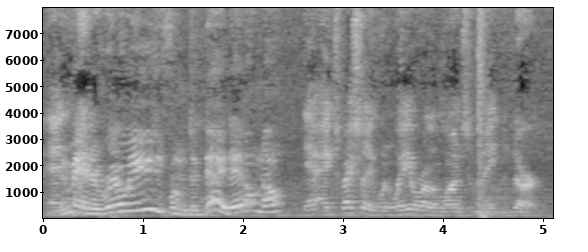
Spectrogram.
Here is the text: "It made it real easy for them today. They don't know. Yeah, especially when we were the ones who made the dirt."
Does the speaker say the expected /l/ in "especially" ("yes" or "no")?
yes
